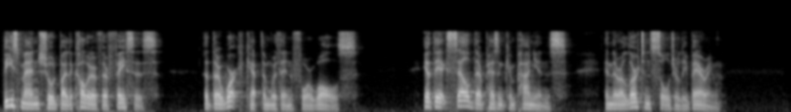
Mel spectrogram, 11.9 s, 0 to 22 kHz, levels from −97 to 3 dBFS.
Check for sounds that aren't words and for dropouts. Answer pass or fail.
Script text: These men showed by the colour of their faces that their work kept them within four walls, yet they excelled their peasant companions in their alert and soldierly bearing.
pass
